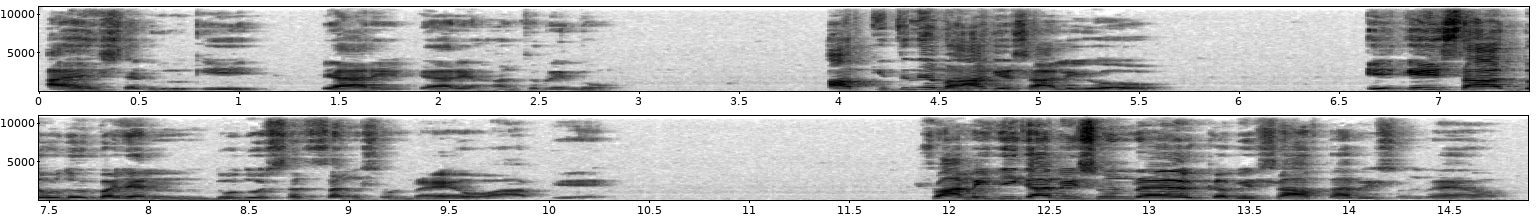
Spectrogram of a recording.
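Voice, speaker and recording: A man giving a devotional sermon, drawing out sung verses slowly and turning fondly to his listeners between them. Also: a little high, lively intonation, echoey room, slight background noise. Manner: slow drawn-out chanting of verses between spoken teaching. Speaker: spiritual preacher.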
